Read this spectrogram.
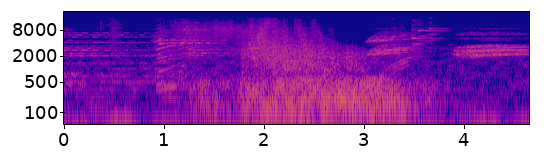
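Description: A fiery explosion bursts.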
